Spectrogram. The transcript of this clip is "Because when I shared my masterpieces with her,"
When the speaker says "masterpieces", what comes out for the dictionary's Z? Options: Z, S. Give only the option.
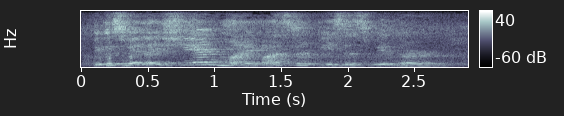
S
